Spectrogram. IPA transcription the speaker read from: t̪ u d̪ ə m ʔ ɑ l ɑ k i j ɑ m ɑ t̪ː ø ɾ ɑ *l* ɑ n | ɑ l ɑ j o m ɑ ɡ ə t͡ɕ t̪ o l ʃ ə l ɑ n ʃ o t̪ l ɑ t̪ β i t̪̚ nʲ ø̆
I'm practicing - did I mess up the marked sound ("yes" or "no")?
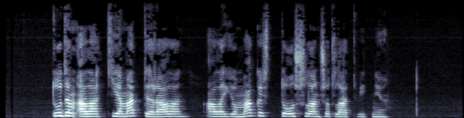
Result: no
